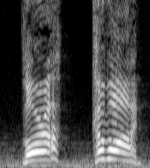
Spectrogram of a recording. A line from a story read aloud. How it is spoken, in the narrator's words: I yell out into the air, begging for her to get out here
